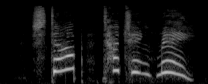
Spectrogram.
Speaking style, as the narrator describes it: she hollered right in my face

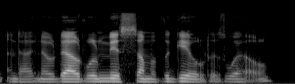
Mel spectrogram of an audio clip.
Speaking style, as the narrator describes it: Monsieur grumbled wearily

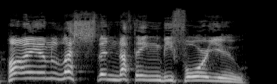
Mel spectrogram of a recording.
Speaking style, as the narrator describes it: The equally pompous cantor emulates the rabbi, shouting even louder

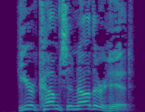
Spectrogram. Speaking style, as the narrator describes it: Kate's dad called out

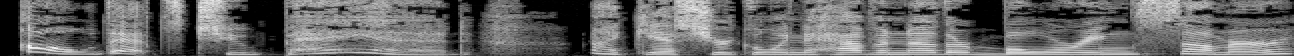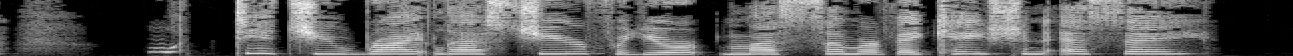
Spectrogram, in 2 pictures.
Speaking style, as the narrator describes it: She laughed

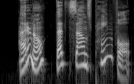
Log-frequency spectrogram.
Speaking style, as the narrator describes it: squeaked the taller one

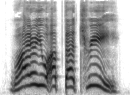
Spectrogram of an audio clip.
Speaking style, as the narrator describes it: I shouted

